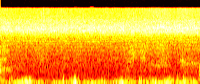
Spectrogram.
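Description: Garden hose spray nozzle hissing steadily as it sprays water onto a motorcycle trike's bodywork.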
